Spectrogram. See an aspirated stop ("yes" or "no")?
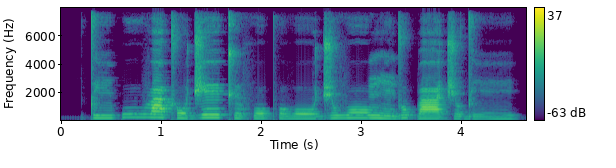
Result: yes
